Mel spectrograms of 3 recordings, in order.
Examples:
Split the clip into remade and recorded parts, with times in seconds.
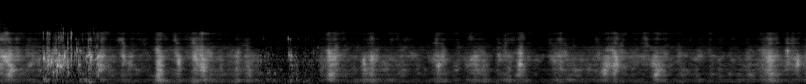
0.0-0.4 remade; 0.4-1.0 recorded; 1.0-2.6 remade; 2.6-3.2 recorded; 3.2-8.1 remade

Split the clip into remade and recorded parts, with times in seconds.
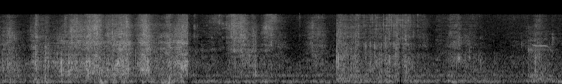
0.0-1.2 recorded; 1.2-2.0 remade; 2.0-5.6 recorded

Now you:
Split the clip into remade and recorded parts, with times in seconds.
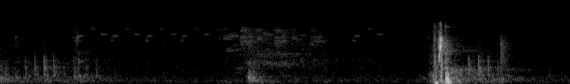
0.0-5.7 remade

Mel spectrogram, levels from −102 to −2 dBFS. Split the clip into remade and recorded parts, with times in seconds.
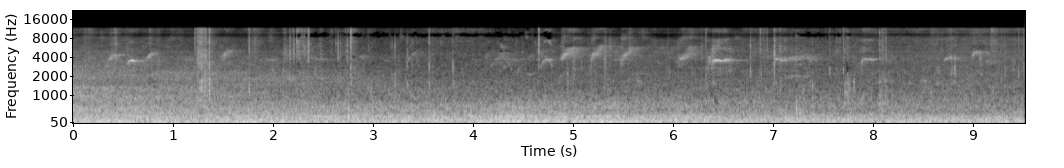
0.0-2.2 remade; 2.2-4.8 recorded; 4.8-7.2 remade; 7.2-7.8 recorded; 7.8-9.5 remade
